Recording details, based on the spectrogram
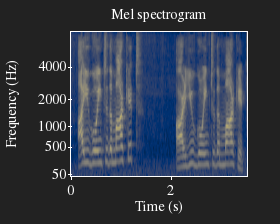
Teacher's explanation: when I say are you going to the market there is a rising tone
